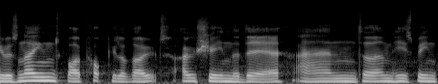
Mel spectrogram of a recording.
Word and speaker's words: Oisin: We've communicated over Twitter in the past, I think, but not directly with you as, how do I pronounce it? Oisin. Oisin. Oisin the deer, yes. It's Irish.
